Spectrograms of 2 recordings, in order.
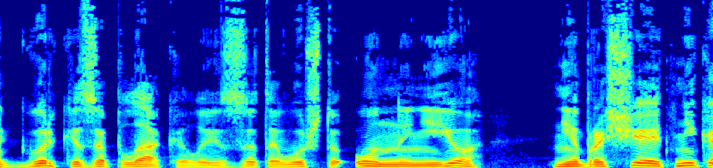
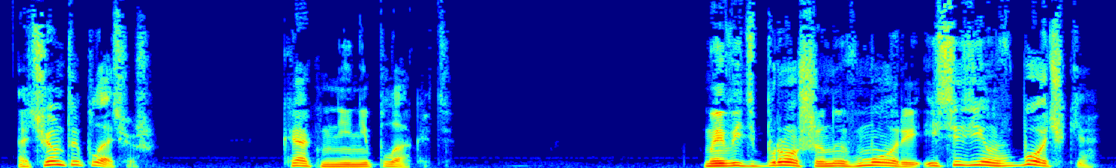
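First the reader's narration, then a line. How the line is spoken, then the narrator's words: Plain. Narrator (Russian): Тогда Емеля сказал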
